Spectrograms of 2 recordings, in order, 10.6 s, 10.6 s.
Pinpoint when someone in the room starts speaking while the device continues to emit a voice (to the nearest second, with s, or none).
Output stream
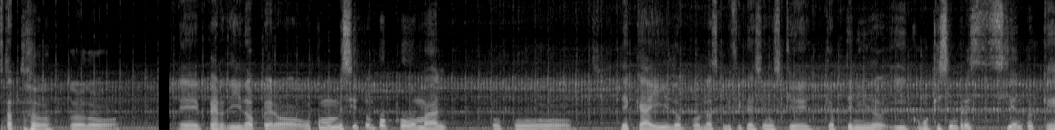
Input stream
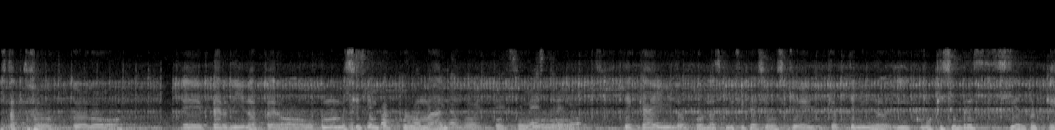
3 s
